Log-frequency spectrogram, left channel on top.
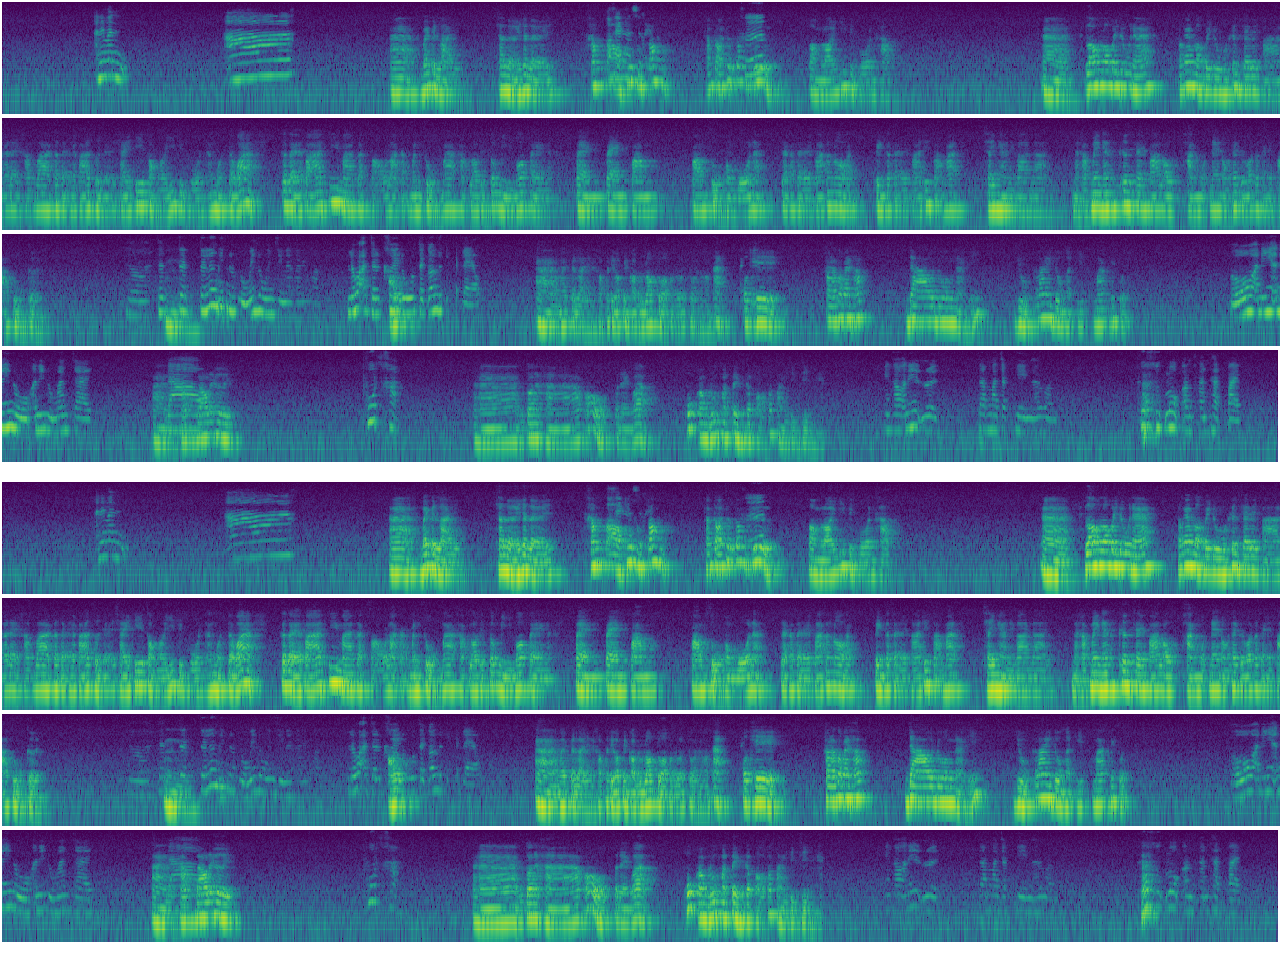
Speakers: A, on the left; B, on the right.
A: อันนี้มันอ่า
B: อ่าไม่เป็นไรเฉลยเฉลยคำตอบที่ถูกต้อง
A: โอเคค่ะเฉลยมาเลย
B: คำตอบที่ถูกต้องคือ
A: คือ
B: สองร้อยยี่สิบโวลต์ครับ อ่าลองลองไปดูนะน้องแอมลองไปดูเครื่องใช้ไฟฟ้าก็ได้ครับว่ากระแสไฟฟ้าส่วนใหญ่ใช้ที่220โวลต์ทั้งหมดแต่ว่ากระแสไฟฟ้าที่มาจากเสาหลักอะมันสูงมากครับเราถึงต้องมีหม้อแปลงอะแปลงแปลงความความสูงของโวลต์อะจากกระแสไฟฟ้าข้างนอกอะเป็นกระแสไฟฟ้าที่สามารถใช้งานในบ้านได้นะครับไม่งั้นเครื่องใช้ไฟฟ้าเราพังหมดแน่นอนถ้าเกิดว่ากระแสไฟฟ้าสูงเกิน
A: โอ้ยอ่าแต่แต่แต่เรื่องนี้หนูหนูไม่รู้จริงๆนะคะพี่บอลหรือว่าอาจจะเคยรู้แต่ก็ลืมไปแล้ว
B: อืมออ อ่าไม่เป็นไรนะครับก็ถือว่าเป็นความรู้รอบตัวความรู้รอบตัวเนาะอ่ะโอเค
A: โอเคค่ะ
B: คำถามต่อไปครับดาวดวงไหนอยู่ใกล้ดวงอาทิตย์มากที่สุด
A: โอ้อันนี้อันนี้หนูอันนี้หนูมั่นใจ
B: อ่าครับดาวอะไรเอ่ย
A: ดาวพุธค่ะ
B: อ่าถูกต้องนะครับโอ้แสดงว่าพกความรู้มาเต็มกระเป๋าสตางค์จริง
A: จริงเขาอันนี้จำมาจากเพลงนะพี่บอล
B: ๆ
A: พุธศุกร์โลกอังคารถัดไป
B: <laughs> ฮะ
